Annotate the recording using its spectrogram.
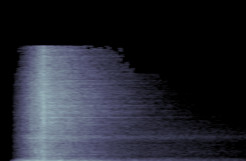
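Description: A whoosh sound effect with a deep rumble under it, swelling suddenly a moment in and fading away over about a second and a half.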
